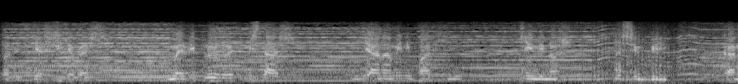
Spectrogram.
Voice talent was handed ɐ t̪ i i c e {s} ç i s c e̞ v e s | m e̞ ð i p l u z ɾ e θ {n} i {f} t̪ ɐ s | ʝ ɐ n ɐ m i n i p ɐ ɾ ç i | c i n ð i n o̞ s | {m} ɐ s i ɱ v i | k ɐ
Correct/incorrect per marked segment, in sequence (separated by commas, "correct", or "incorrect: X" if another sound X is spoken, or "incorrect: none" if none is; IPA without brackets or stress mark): correct, incorrect: m, incorrect: s, incorrect: n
